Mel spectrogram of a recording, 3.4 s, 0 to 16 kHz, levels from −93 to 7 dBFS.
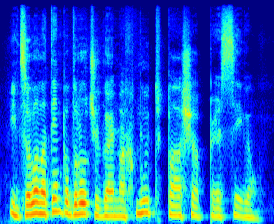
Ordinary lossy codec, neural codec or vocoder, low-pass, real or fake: none; codec, 44.1 kHz, 2.6 kbps, SNAC; 14.4 kHz; fake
